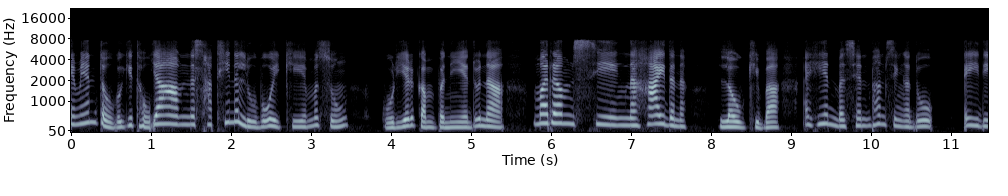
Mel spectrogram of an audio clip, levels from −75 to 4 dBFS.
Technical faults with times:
0.98-1.00 skip ahead
1.10-4.41 jitter buffer speed-up

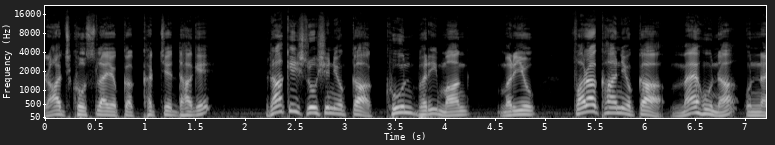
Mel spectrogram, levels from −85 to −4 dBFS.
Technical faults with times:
none

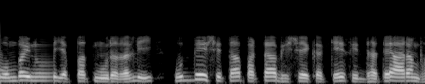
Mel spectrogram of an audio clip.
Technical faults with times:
0.00-4.26 iLBC codec
0.42-0.54 lost iLBC frames
3.86-3.90 lost iLBC frames

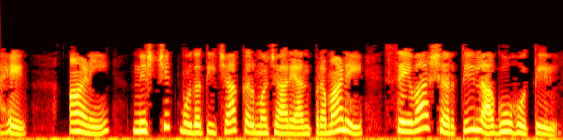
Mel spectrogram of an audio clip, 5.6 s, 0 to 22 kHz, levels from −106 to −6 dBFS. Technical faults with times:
0.00-5.63 MP3 compression

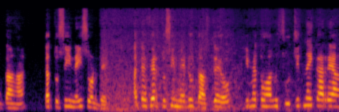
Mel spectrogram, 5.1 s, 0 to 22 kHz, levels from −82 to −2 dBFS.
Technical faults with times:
0.00-5.09 noise suppressor artifacts
0.00-0.09 speech cut by the noise suppressor
1.49-1.90 noise suppressor catching up
3.66-3.92 speech cut by the noise suppressor
4.19-4.57 speech cut by the noise suppressor

